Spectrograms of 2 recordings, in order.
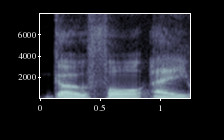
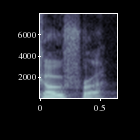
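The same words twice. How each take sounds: First: Every word gets equal stress and full vowels. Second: 'For a' are weak and almost disappear. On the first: The speaker calls it wrong. "I'm not giving equal stress to every word. I'm not saying go for a run" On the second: The speaker calls it right. "I'm saying go for a, go for a. ... those weak forms almost disappearing"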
